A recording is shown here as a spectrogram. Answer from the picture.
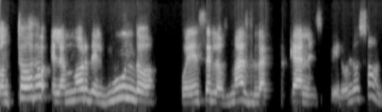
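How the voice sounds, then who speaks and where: In a French accent, a woman speaks very slowly in a fairly high voice with lively intonation. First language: French (speaking Spanish). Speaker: author. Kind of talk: book presentation interview. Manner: halting, many fillers.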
